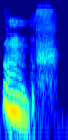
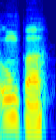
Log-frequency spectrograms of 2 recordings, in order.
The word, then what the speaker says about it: Oomph: By Oomph. But I'm not gonna lie, I was gonna pronounce that Oompa.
